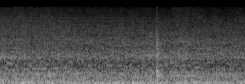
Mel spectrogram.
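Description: Steady outdoor background noise with a low rumble, and one faint click about one and a half seconds in.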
